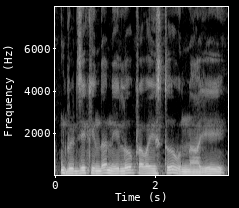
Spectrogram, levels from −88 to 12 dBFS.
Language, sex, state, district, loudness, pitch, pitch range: Telugu, male, Telangana, Hyderabad, -12 LUFS, 110 Hz, 95-120 Hz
